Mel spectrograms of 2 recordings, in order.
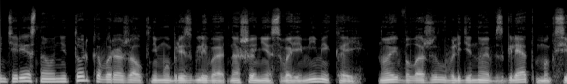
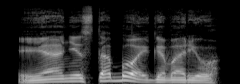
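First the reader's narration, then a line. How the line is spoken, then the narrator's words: Spluttering yell. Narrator (Russian): брызжа слюной проорал Титан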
